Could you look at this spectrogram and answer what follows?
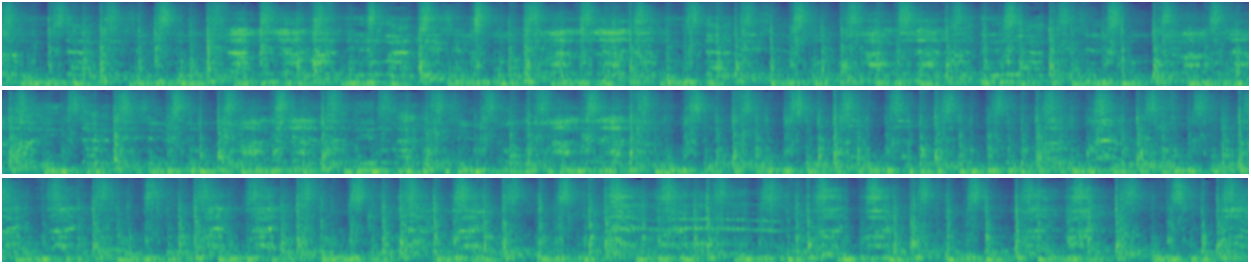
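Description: Bodu beru drum ensemble: several large Maldivian barrel drums struck by hand in a fast, driving, unbroken rhythm.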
